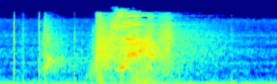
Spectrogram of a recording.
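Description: A magical blast bursts and whooshes.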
